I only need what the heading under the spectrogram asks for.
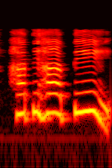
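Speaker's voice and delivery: loud, forceful word. Teaching kinds of sentences, showing a warning: hati-hati said loudly. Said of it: "kalau hati-hati keras ya".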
